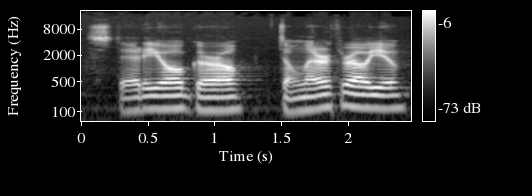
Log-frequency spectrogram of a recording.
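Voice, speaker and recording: A man's voice: mid-range voice, little pitch movement, measured pace, sharp tone, clean tone. A man playing a wry, hard-working writer who is awkward among the rich, in hesitant live radio theatre acting. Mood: flustered, wry. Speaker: stage radio actor. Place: live on an auditorium stage.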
